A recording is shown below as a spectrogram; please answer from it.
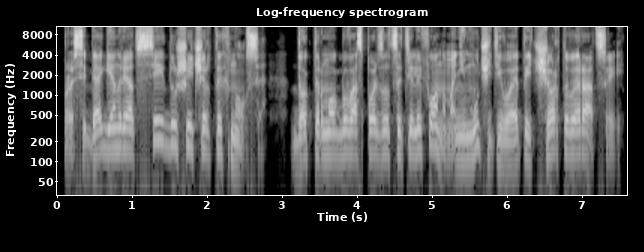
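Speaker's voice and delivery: plain reading voice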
